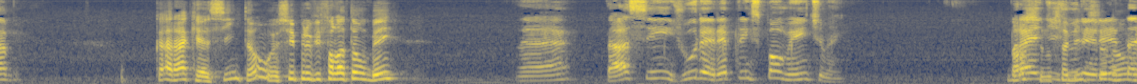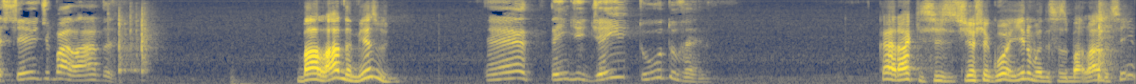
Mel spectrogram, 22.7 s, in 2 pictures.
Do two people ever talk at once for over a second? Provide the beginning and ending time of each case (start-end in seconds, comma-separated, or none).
10.1-11.4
